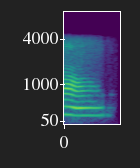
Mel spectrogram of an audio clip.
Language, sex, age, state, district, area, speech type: Maithili, female, 45-60, Bihar, Purnia, rural, conversation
